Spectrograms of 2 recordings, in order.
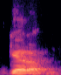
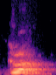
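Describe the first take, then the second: First: An extra vowel splits the opening consonant cluster. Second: The opening consonant cluster is said without a vowel. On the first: "সহজভাবে উচ্চারণ করি কি যদি গ্যারাম" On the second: "এটা উচ্চারণ হচ্ছে কি গ্রাম"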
